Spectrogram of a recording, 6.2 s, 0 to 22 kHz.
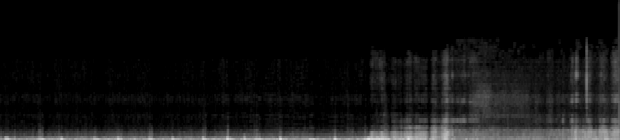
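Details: Resting heartbeat while sitting, self-recorded at one of various chest spots by a layperson: regular soft low paired thumps, about 70 a minute, with handling noise near the end; normal heart sounds.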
